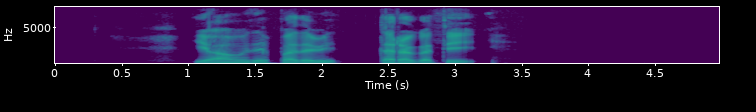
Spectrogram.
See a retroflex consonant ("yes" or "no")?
no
